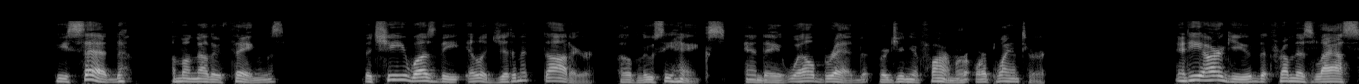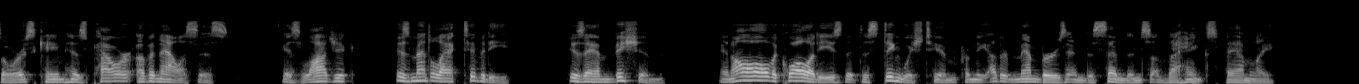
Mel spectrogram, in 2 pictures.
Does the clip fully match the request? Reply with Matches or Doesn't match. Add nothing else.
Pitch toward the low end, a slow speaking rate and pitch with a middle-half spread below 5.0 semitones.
Doesn't match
